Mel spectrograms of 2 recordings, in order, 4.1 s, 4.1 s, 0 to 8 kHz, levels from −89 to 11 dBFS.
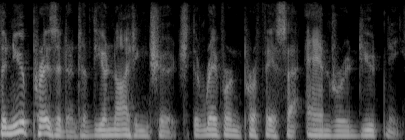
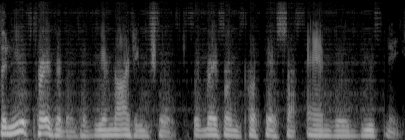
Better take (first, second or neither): first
